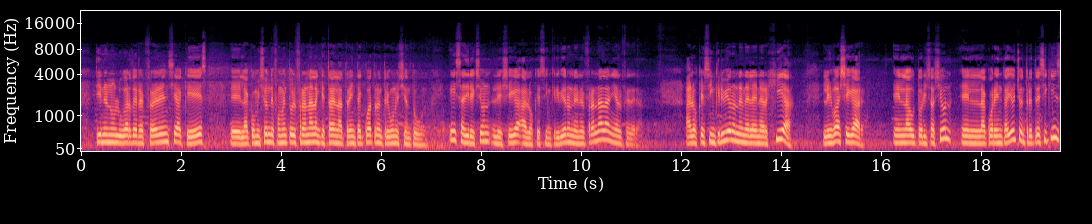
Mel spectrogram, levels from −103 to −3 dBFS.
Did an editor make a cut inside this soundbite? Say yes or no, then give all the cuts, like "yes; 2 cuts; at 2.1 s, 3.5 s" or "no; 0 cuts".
no; 0 cuts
